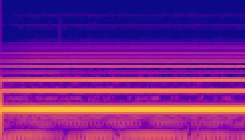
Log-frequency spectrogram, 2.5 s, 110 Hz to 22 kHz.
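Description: Steady electronic sine tone at 360 cycles per second, an F sharp. It rises to full level within the first half second and then holds a single unchanging pitch.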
